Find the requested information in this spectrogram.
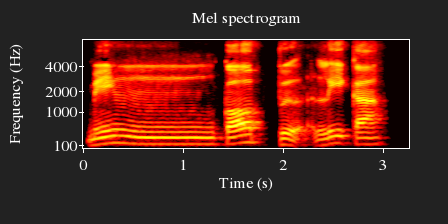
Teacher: Nun sukun bertemu dengan huruf qaf juga bacaan ikhfa dibaca samar-samar. Bak sukun bacaan kolkolah dibaca memantul ditampakkan pantulannya.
